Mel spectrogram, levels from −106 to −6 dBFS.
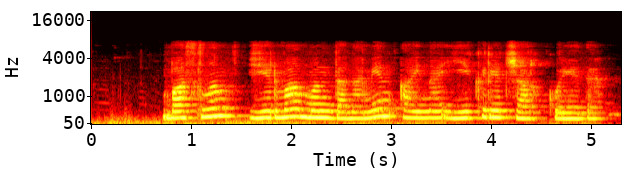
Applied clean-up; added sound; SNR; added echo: none; Wind; 20 dB; reverberation time 0.4 s.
